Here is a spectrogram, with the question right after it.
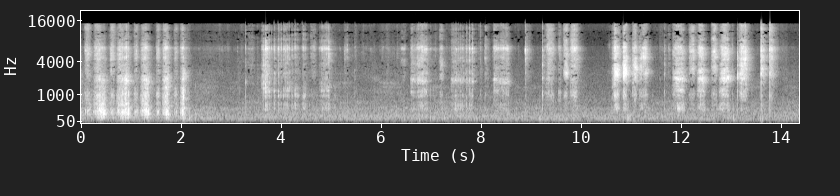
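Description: A small metal knife scrapes downward along a solid grey dried clay block held upright over a plate, and grey powder falls away. The sound is a dry, bright rasping in short, irregular bursts of strokes separated by quiet pauses.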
